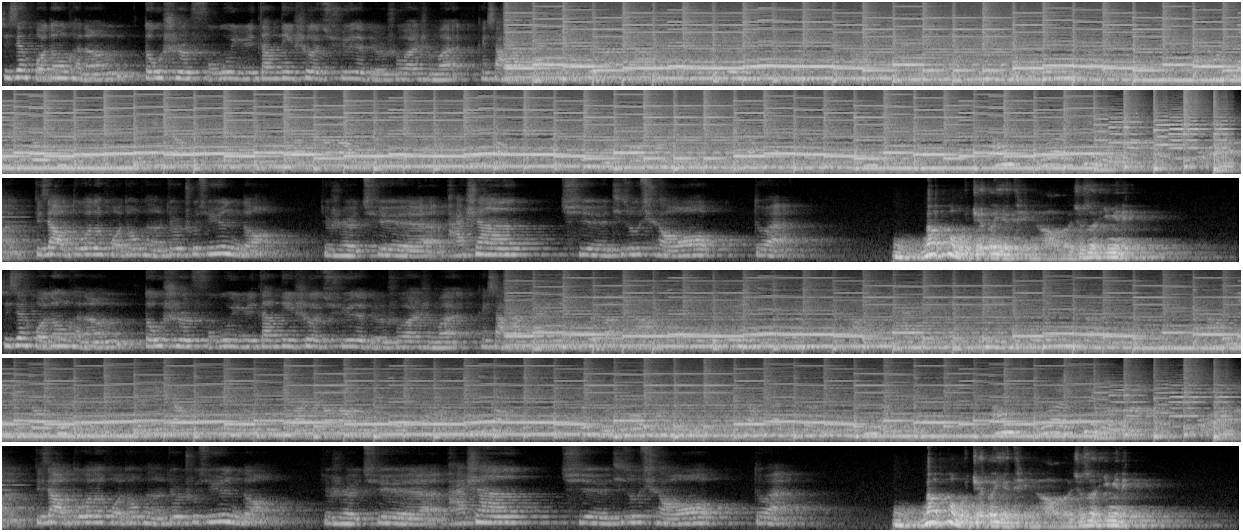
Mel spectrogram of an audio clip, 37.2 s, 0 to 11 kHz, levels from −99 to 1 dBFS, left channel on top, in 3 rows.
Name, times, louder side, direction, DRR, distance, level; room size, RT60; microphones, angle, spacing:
voice 1, 0.0-11.7 12.0-17.7 18.1-21.7 22.3-27.5 28.0-30.1 30.4-31.9 32.3-32.7, left 1 dB, 20° left, -1 dB, 1.6 m, -34 dB
sound 1, 5.0-24.7, left 4 dB, 35° left, 0.4 m, -25 dB
voice 2, 33.7-36.0, equal, 15° right, 0 dB, 1.8 m, -23 dB
26.5 x 19.0 x 2.5 m, 1.3 s
head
